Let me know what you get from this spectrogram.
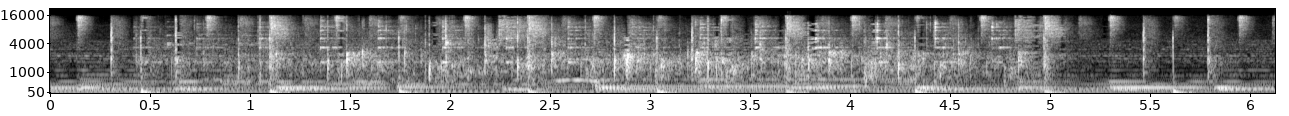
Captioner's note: claps, cheers and banging on pots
